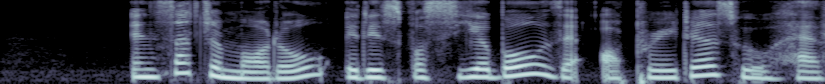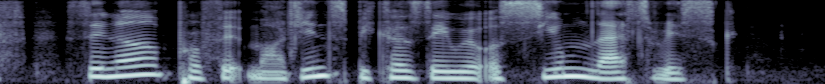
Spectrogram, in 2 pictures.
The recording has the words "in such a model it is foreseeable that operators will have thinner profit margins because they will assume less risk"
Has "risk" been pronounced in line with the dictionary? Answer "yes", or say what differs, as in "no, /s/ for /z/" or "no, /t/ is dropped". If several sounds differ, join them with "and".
yes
